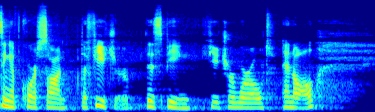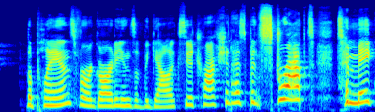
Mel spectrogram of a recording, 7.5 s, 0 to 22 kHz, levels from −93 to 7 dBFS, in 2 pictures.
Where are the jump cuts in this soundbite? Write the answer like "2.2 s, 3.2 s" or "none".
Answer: 3.9 s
